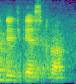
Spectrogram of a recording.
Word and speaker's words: Dijkstra: और डिस्टेंस vector और link state routing protocol, yes, instead of saying Dijkstra algorithm, call it shortest path first algorithm, right?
